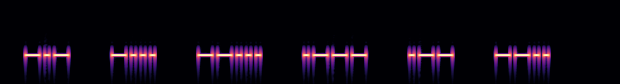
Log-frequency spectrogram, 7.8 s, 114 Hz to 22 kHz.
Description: Morse code, heard as a keyed tone, about 20 wpm, spaced as for 11 wpm, 700 Hz. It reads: KB7JWZ
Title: USA Call Signs - 6 Characters - 3x Character Spacing - 20wpm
